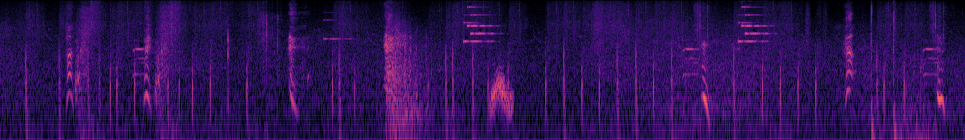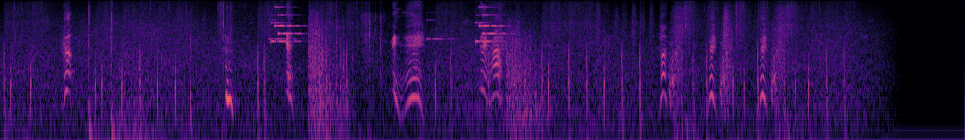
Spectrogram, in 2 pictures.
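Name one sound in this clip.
Rocks crash and shatter on the ground, again and again.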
